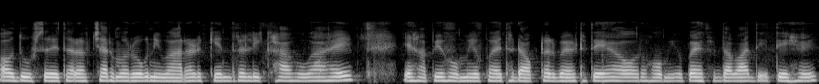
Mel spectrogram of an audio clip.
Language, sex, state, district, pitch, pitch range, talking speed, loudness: Hindi, female, Uttarakhand, Tehri Garhwal, 170 Hz, 165-170 Hz, 155 wpm, -15 LUFS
